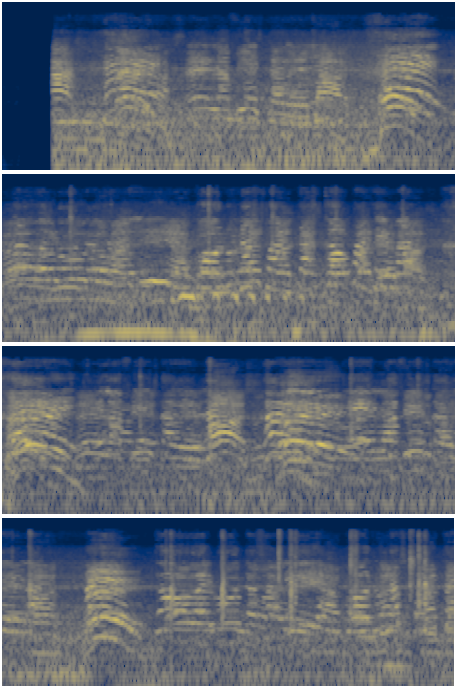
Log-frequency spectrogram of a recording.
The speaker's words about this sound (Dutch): Oh ja, en eh, als afsluitertje mogen jullie nog even luisteren naar hoe gezellig het was in de bus op de terugweg.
